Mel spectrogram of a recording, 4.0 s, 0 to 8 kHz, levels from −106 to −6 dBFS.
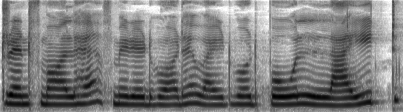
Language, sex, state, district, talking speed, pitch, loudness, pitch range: Hindi, female, Bihar, West Champaran, 180 wpm, 215 Hz, -16 LUFS, 210-230 Hz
